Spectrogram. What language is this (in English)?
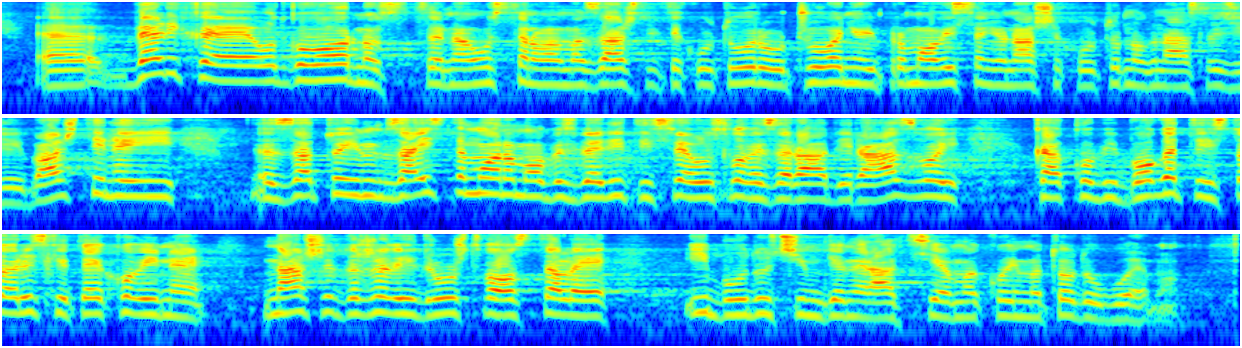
Serbian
